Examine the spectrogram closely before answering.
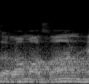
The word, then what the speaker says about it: رمضان: اگر عربی کے تلفظ کو دیکھیں تو لفظ رمضان ہے، میم کے اوپر زبر ہے.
